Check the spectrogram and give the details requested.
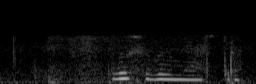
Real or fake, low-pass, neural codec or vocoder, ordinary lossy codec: real; 7.2 kHz; none; AAC, 16 kbps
